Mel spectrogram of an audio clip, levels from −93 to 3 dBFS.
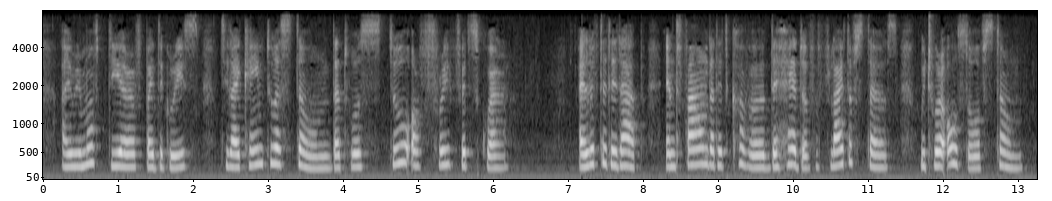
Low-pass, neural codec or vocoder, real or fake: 7.2 kHz; none; real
